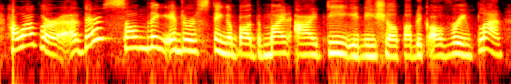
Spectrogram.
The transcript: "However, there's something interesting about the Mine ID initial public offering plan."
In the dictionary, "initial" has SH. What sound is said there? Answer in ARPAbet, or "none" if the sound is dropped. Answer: SH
